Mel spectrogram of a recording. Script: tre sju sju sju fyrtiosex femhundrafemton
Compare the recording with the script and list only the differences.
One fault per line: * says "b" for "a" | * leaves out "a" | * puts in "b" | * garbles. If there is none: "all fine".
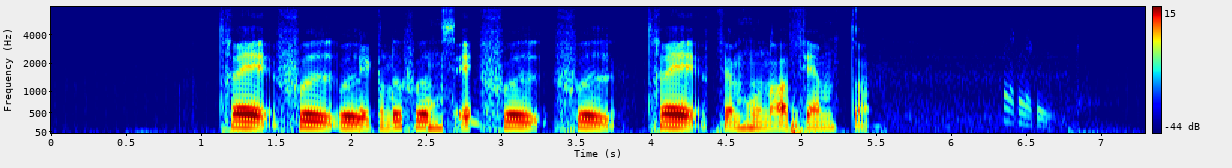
* garbles
* says "tre" for "fyrtiosex"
